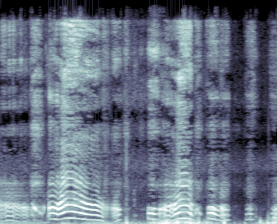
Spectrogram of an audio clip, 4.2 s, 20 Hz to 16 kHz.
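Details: Crying of a 7-day-old newborn baby boy during a weigh-in: loud, wailing cry in bursts with rising and falling pitch and brief gasping breaths between; ordinary newborn crying.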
